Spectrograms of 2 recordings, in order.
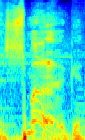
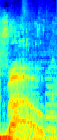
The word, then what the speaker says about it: Smaug: And I call this one smug. Rhymes with Grug. It's Smaug.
